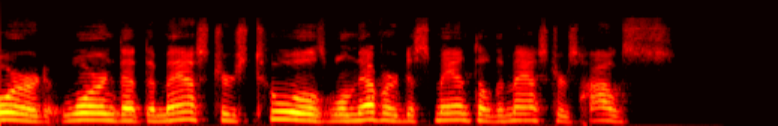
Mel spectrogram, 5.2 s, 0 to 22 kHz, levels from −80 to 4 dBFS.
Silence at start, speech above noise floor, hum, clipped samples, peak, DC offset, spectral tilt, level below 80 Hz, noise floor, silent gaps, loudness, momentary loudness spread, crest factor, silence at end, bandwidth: 0 s; 56 dB; none; under 0.1%; -8 dBFS; under 0.1%; -5.5 dB/octave; -76 dBFS; -81 dBFS; none; -26 LUFS; 13 LU; 16 dB; 0.75 s; 12.5 kHz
